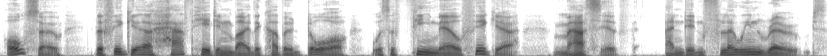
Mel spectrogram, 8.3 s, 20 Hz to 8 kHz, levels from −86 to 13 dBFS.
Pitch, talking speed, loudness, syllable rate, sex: 95 Hz, 125 wpm, -21 LUFS, 4.5 syllables/s, male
